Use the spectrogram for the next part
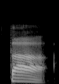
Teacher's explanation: ता सामने सामने की जबान का टिप आप ऊपर के दांतों को लगाए तो ता निकलेगा बारीक ता।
